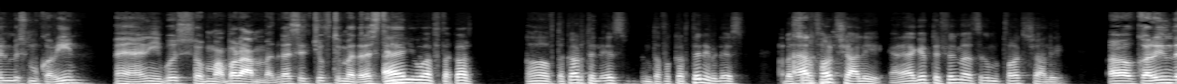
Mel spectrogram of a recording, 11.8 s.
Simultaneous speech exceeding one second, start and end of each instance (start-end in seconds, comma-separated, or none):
none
